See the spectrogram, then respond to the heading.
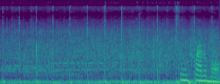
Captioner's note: applause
